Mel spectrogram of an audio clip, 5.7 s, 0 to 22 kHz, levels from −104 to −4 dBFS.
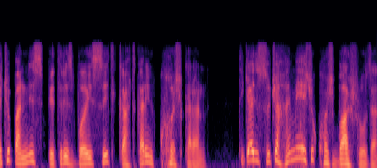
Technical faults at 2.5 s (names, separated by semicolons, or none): none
